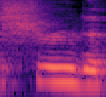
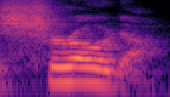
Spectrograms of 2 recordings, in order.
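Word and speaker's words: Schröder: American friends yeah here you love this shrewder ting it is Schroeder now I'm not German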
